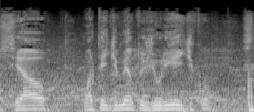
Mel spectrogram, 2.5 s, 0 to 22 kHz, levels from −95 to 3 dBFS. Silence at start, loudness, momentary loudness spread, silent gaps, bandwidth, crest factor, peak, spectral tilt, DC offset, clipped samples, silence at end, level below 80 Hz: 0 s; -16 LUFS; 10 LU; none; 15 kHz; 12 dB; -4 dBFS; -6 dB/octave; under 0.1%; under 0.1%; 0 s; -34 dBFS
